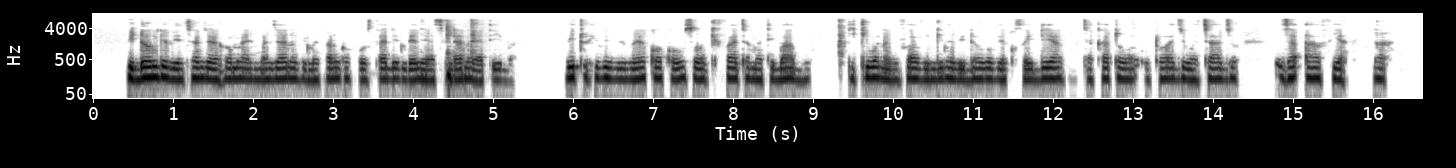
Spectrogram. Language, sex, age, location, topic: Swahili, male, 18-24, Kisii, health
